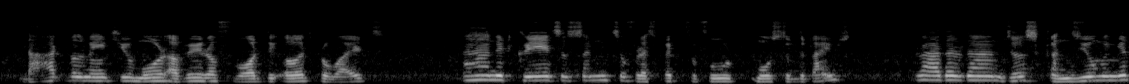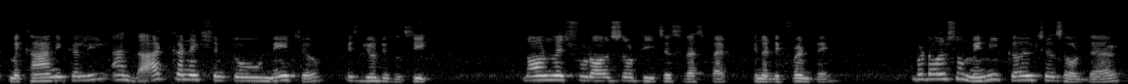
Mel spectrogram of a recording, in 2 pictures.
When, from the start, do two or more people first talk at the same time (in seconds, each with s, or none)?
none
